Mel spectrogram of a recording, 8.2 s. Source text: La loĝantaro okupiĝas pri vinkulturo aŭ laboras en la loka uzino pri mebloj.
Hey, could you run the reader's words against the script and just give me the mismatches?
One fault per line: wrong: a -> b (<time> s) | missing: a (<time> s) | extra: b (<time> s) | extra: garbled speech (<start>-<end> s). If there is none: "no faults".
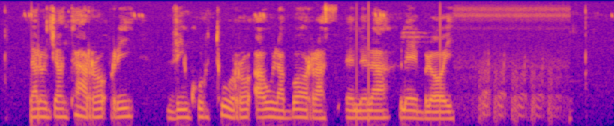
missing: okupiĝas (1.3 s)
missing: loka uzino pri (5.1 s)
